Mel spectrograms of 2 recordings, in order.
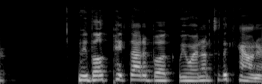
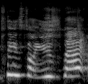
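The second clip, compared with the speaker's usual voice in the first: pleading clerk; 10 semitones higher, 5 dB louder than usual. Retold or imitated. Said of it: "He's like".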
